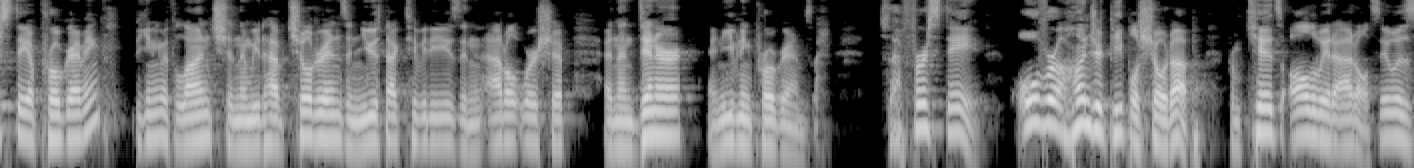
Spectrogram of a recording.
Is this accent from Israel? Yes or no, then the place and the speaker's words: no; Toronto, Ontario, Canada; We are just simply … right? So that's what we use. We owned it. Hi, we're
